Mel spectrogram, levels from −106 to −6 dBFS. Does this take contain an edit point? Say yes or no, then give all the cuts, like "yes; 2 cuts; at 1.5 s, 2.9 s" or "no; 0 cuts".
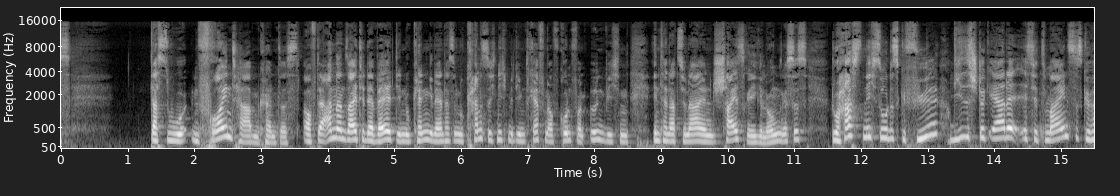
yes; 2 cuts; at 10.8 s, 13.3 s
